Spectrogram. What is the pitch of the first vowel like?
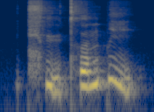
low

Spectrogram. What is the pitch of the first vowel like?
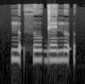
high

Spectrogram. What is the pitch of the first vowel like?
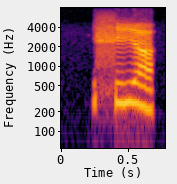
falling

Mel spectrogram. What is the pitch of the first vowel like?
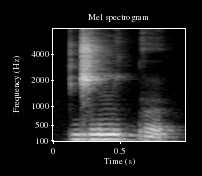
high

